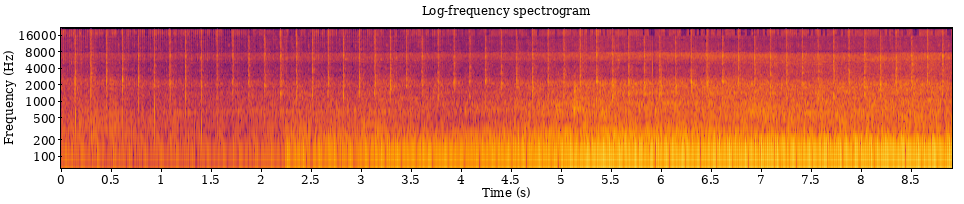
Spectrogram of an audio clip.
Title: Exhaust Leak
